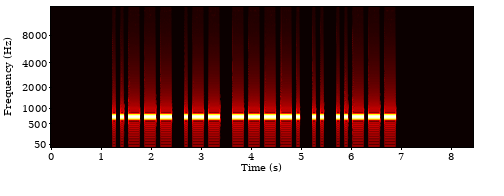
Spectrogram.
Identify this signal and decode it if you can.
Morse code, heard as a keyed tone, about 15 wpm, 700 Hz. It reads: 2W9I2
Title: Code Groups - 5 Letter:Numbers - 15wpm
